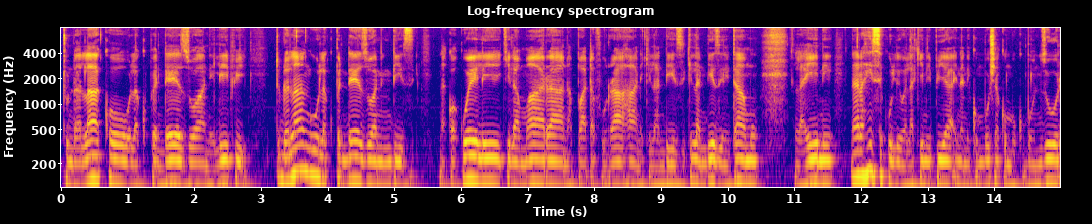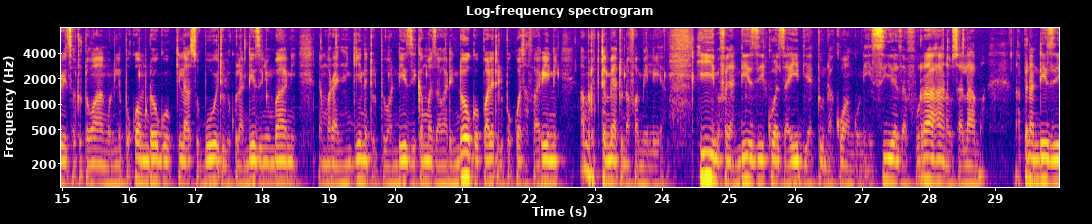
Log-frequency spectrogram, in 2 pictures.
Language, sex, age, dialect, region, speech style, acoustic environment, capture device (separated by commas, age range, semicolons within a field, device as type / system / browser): Swahili, male, 25-34, Kenya - Nairobi Sheng-influenced, Kenya, happy; relaxed; excited; focused, silence; nature, desktop / Windows / Chrome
